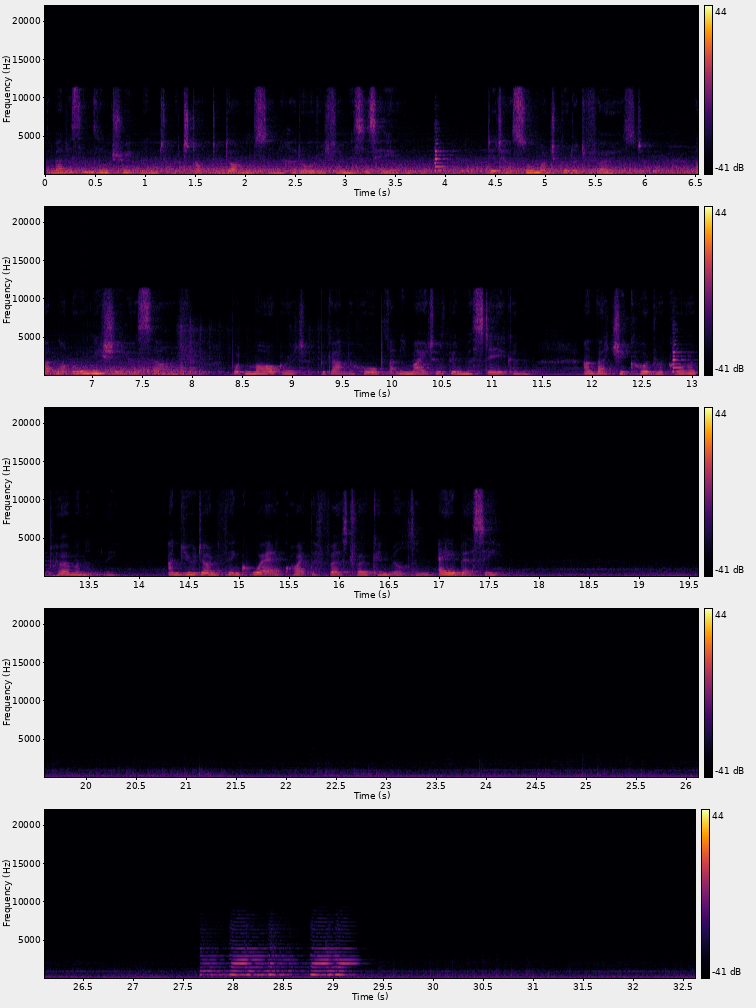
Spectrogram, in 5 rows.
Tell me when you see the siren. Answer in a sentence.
The siren can't be heard in this clip.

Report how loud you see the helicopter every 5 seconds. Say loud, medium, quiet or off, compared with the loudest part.
loud, loud, quiet, quiet, quiet, quiet, quiet.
